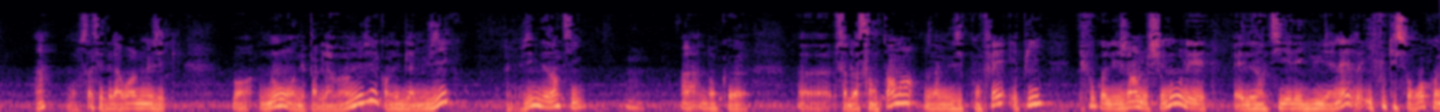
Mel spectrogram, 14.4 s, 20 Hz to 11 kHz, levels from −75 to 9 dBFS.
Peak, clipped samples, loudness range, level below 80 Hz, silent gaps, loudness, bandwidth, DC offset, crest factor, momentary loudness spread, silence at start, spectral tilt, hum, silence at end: 0 dBFS; under 0.1%; 4 LU; -30 dBFS; none; -14 LUFS; 8 kHz; under 0.1%; 14 dB; 15 LU; 0 s; -7.5 dB/octave; none; 0 s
